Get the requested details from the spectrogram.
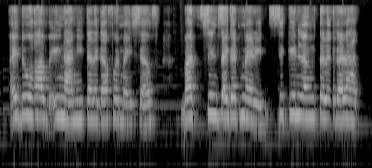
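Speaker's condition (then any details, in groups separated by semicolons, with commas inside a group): Cerebral palsy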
